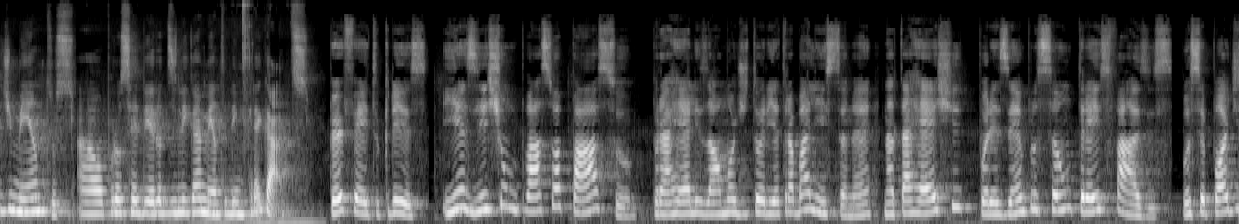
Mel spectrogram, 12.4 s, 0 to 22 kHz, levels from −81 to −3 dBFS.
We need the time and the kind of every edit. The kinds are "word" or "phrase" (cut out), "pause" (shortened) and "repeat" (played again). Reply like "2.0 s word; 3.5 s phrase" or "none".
8.8 s pause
